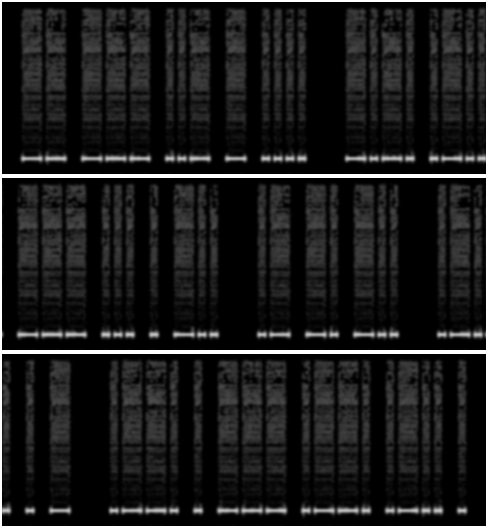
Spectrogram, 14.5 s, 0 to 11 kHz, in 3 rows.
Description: Morse code, heard as a keyed tone, about 20 wpm, 1000 Hz. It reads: MOUTH CLOSED AND LET PEOPLE
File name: qotdfiles / 20wpm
